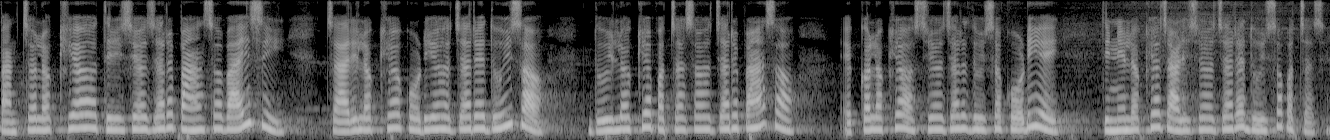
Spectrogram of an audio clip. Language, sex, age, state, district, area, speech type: Odia, female, 30-45, Odisha, Dhenkanal, rural, spontaneous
